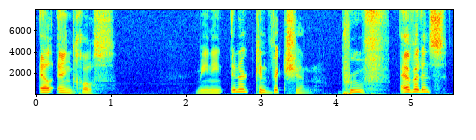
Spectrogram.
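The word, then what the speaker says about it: ἔλεγχος: Confidence in the Greek is pronounced elenkos, meaning inner conviction, proof, evidence that persuades.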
